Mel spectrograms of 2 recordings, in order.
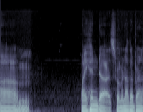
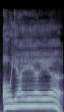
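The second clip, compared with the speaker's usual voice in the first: sudden recall; 11 semitones higher than usual. Real, not acted. Suddenly remembering.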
